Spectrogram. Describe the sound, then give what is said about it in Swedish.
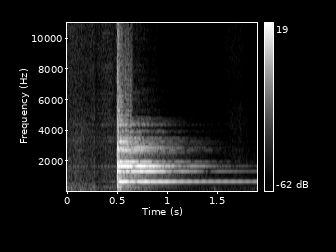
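A single loud strike of a large, thick, very old bell in a castle, rung by pulling a rope: a sharp metallic clang followed by sustained ringing tones that slowly fade over more than a second, heard alone. “Det lät svinhögt. Det lät jäkligt högt. Och tjock och stor den här klockan var. Riktigt gammal.”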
